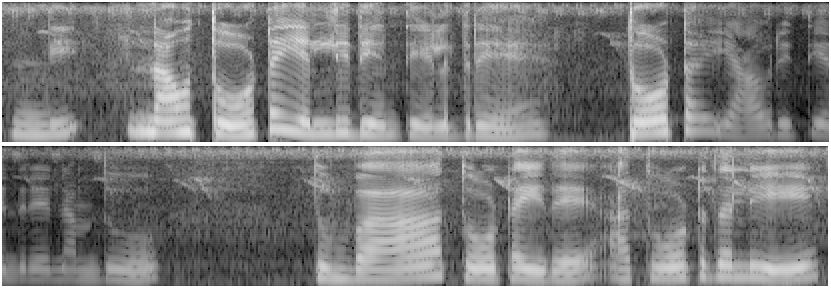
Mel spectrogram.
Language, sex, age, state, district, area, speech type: Kannada, female, 30-45, Karnataka, Mandya, rural, spontaneous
